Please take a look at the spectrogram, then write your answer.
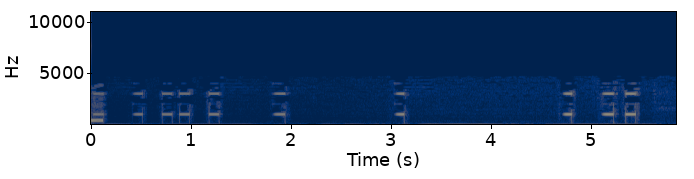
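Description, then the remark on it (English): A series of short touch-tone telephone beeps, about eleven in irregular bursts with brief pauses between, clear over a faint low hum, with no talking, as an outside line and a MasterCard phone number are dialed. “Where's their phone number? Oh, there it is. Okay. Outside line.”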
